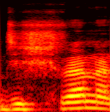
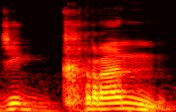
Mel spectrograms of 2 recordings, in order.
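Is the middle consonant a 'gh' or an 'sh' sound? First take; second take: sh; gh. First: The middle consonant is an 'sh' sound. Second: The middle consonant is an aspirated 'gh' sound. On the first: The speaker calls it wrong. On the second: The speaker calls it right.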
